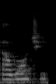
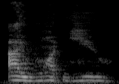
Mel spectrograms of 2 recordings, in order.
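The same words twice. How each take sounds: First: Want and you blend together into 'wan-choo'. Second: Want and you are said as separate words. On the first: "It's like" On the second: "They're not like"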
